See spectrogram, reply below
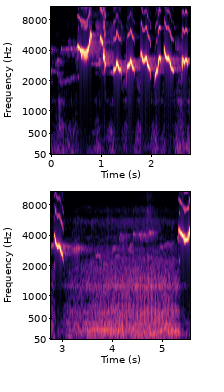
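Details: Oriental magpie-robin challenging a rival: eight evenly spaced, loud whistled notes, each swooping down then up, over about two and a half seconds, followed by broad background noise and one last whistle.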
